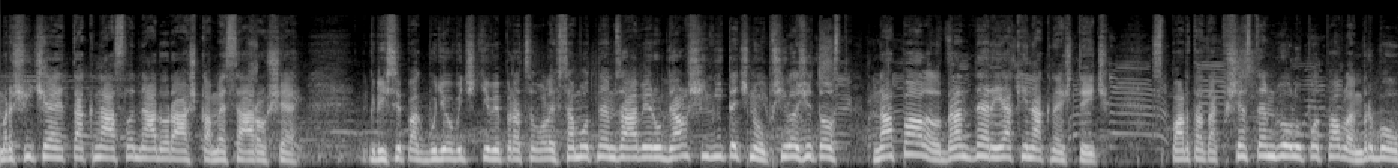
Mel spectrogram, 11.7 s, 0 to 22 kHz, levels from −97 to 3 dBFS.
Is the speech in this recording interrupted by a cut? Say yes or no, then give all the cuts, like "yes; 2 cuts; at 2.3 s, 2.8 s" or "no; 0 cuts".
no; 0 cuts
